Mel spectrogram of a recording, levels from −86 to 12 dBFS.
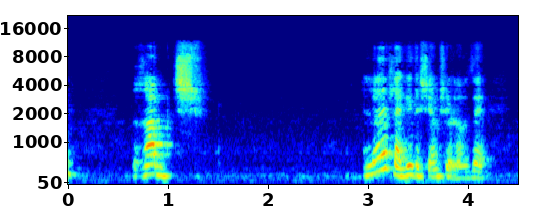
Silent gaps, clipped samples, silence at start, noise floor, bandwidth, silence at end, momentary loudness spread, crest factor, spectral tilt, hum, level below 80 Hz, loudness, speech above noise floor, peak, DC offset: none; under 0.1%; 0 s; -60 dBFS; 12.5 kHz; 0.35 s; 15 LU; 20 dB; -3.5 dB/octave; none; -68 dBFS; -22 LUFS; 38 dB; -6 dBFS; under 0.1%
